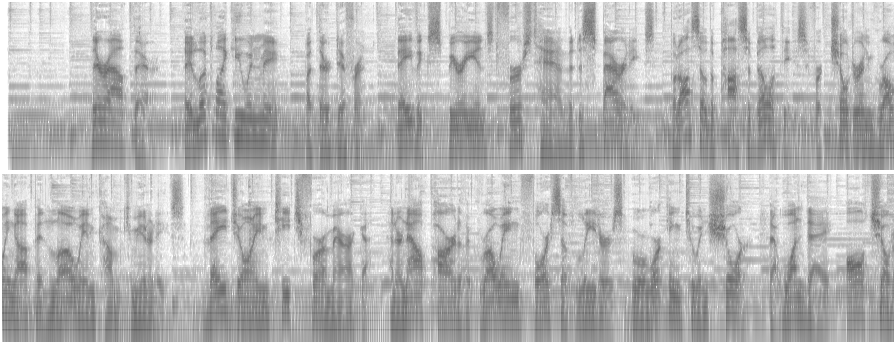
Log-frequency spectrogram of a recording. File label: narr; Voice Demo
